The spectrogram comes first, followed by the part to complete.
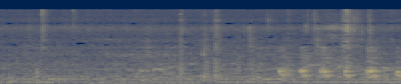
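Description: A few faint clinks of a serving spoon on a ceramic plate as rice is served, over a steady low hum. Near the end comes a run of short, pitched squeaky calls, about four a second.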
